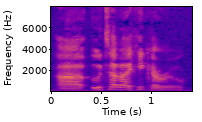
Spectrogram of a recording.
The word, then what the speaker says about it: Utada Hikaru: Utada Hikaru.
